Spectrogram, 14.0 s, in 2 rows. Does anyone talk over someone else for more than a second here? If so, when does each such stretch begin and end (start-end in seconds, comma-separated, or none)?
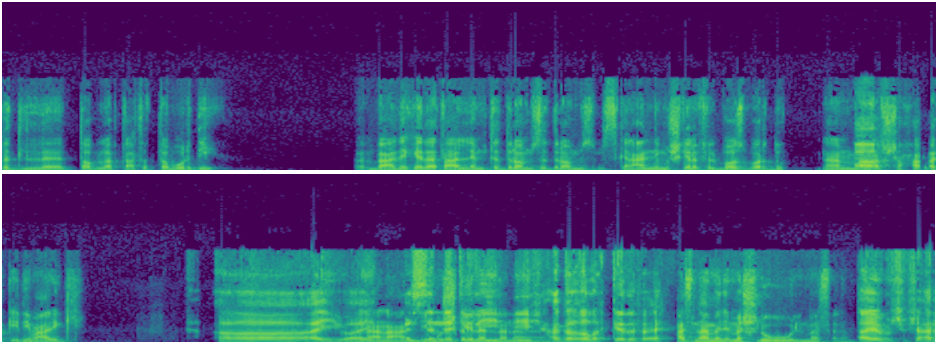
9.6-11.2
